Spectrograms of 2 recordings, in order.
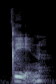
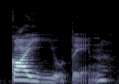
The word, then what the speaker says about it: kaiutin: Hius is just like one syllable like this, whereas it's kaiutin. Gaiutin, 3 syllables. So it kind of breaks up a little bit on its own. Gaiutin, gaiutin.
